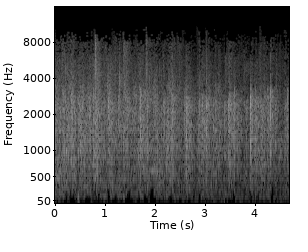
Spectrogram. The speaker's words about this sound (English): Praise the Lord. Let's give the Lord a clap offering of praise. Hallelujah.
